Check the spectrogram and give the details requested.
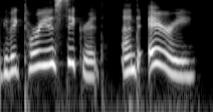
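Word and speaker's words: Aerie: Yeah, but but if you um like there there are separate stores for women's underpants, like Victoria's Secret and Airy, which I pronounced I for years because I'm stupid.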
